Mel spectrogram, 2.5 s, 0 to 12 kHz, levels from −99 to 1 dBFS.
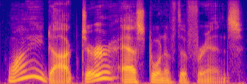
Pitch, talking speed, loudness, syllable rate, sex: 150 Hz, 170 wpm, -18 LUFS, 4.3 syllables/s, male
